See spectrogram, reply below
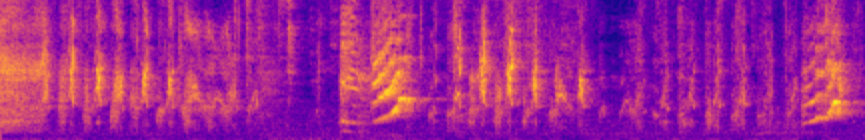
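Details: Baby cockatiels being fed produce rapid, raspy chirps in quick runs, with sharp upward-sweeping squeaks near the middle and end; low hum underneath.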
